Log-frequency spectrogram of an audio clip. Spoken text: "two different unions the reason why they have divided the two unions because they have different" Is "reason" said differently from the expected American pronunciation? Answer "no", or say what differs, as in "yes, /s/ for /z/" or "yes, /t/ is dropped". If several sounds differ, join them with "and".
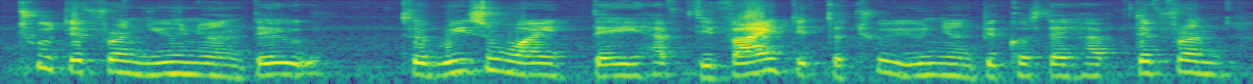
no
